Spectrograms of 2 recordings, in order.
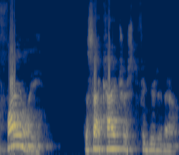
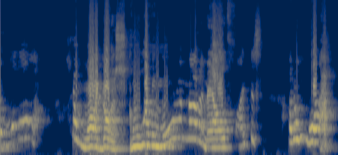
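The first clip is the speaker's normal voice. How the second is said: put-on high childish whiny voice; child's whine; 8 semitones higher, 3 dB louder than usual. Boy telling his mom he won't go to school, high whiny child voice. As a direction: pitch it up like a hurt little kid.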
